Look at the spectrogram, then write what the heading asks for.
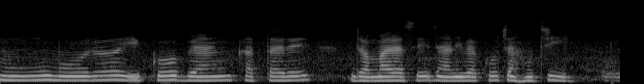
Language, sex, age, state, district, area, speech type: Odia, female, 30-45, Odisha, Kendujhar, urban, read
